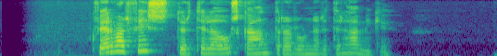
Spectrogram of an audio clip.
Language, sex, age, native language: Icelandic, female, 50-59, Icelandic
